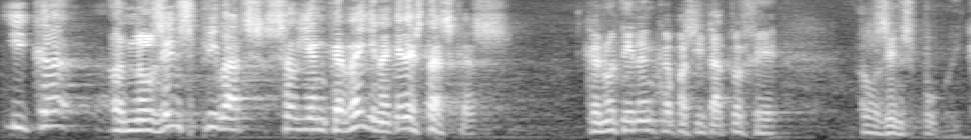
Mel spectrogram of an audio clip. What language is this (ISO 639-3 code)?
cat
